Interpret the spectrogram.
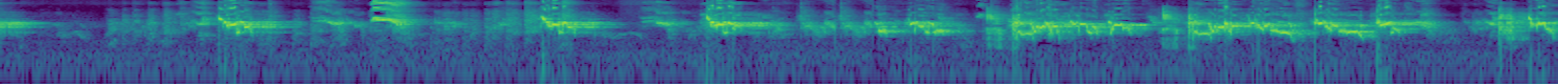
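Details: Budgerigars singing, a recording used to stimulate breeding condition; busy chattering warble of short twittering notes and squeaky chirps in bursts, with brief pauses between phrases.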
